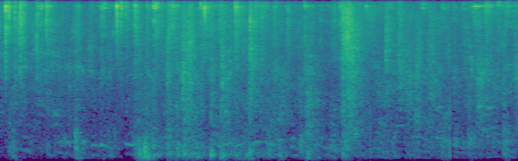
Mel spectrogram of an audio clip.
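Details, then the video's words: Boxer dogs, more than one, vocalizing at home: a run of wavering, low whines and grumbling moans that rise and fall in pitch, loudest in the middle, with faint clicks and other background noise throughout. "My crazy boxer dogs"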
